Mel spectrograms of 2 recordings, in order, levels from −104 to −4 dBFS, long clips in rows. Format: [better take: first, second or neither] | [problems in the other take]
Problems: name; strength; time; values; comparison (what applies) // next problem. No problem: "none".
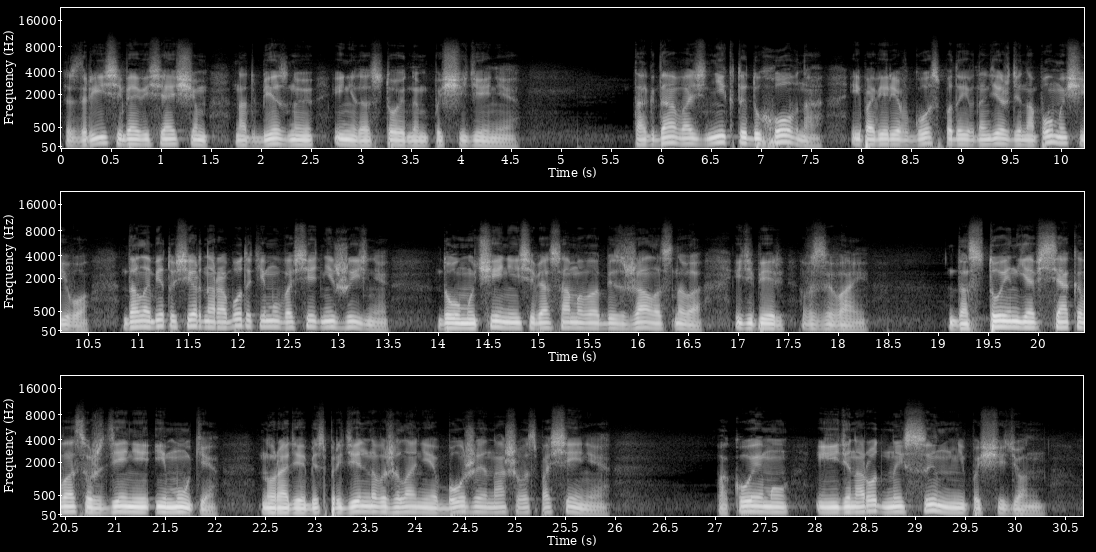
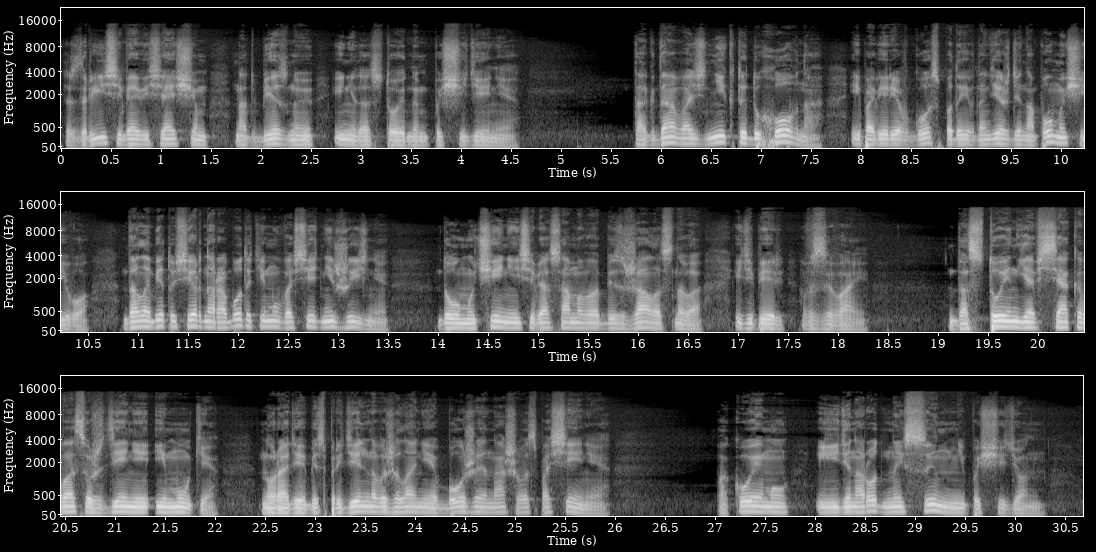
second | muffled; slightly; fading above 3.5 kHz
